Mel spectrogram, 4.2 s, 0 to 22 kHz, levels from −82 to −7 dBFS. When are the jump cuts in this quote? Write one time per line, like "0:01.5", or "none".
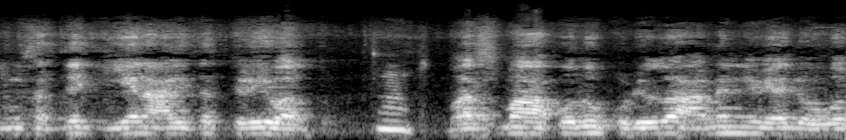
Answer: none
